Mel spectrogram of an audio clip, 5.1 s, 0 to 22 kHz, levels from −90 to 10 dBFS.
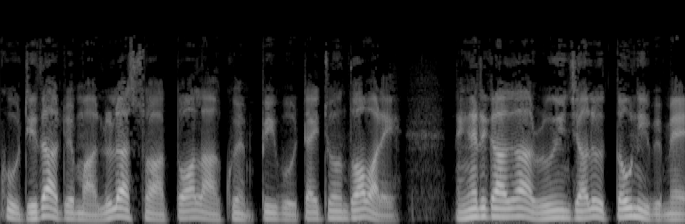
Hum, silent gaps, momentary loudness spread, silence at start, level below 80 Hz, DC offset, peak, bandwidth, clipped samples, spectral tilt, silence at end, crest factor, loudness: none; none; 9 LU; 0 s; -58 dBFS; under 0.1%; -6 dBFS; 10.5 kHz; under 0.1%; -7.5 dB/octave; 0 s; 18 dB; -25 LUFS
